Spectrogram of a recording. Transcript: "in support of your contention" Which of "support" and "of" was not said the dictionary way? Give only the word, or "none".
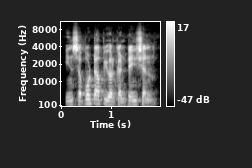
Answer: of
